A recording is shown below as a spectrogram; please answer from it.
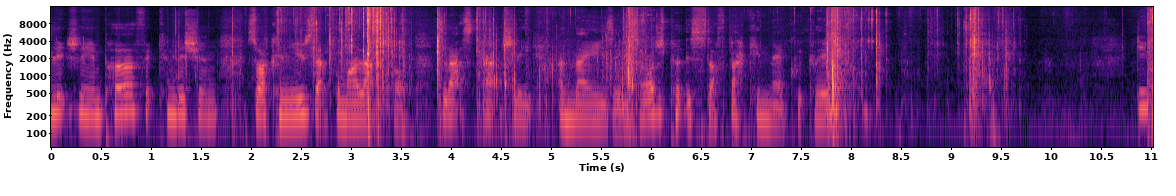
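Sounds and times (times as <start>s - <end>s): rustling of pencil case packing: 1.2s - 6.3s.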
